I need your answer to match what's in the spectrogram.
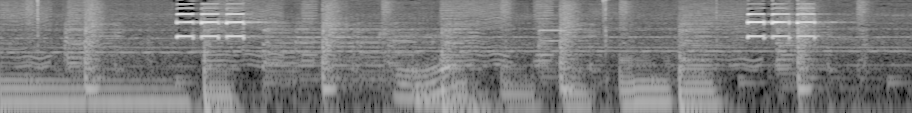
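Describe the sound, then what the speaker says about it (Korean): A beeper fitted inside a Traxxas LED Ford GT RC car gives two quick bursts of rapid high beeps, about three seconds apart, over a busier mix of other electronic tones. "삐삐 장착하면 소리가 삐디디디 되겠지?"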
